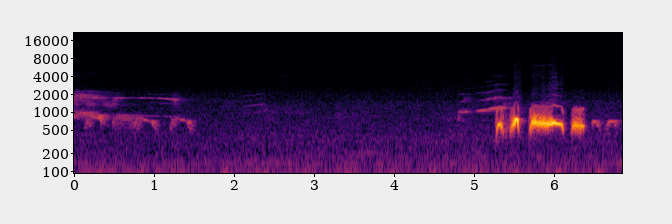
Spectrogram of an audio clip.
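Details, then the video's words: Decoy spotted dove used to stir wild doves into answering: one loud, low cooing phrase of three or four rough, hollow notes ending in a drawn-out coo, after a fainter, higher dove-like call at the start. "Chim cu gáy mồi chuẩn thúc kích bổi nhanh nổi hiệu quả ll Chim cu mồi"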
